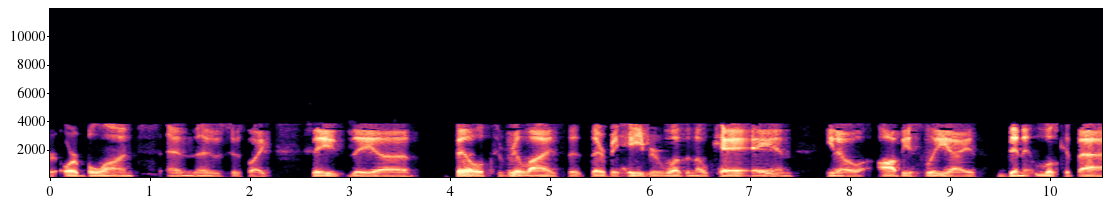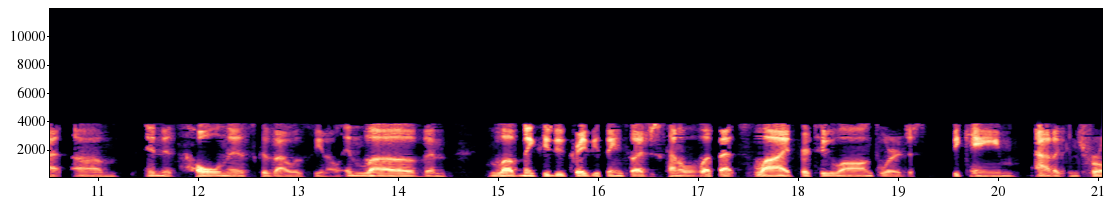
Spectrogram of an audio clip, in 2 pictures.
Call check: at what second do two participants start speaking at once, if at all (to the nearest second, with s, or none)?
none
